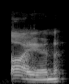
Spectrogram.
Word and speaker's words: Ian: No, Ian prefers Ian as the pronunciation of his name.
